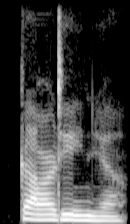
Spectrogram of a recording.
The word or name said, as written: gardenia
